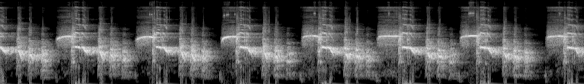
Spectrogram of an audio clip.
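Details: Black francolin call meant to bring the bird to call and excite it: a fast run of loud, grating phrases, each with a clear rising whistle followed by harsh descending rasps, roughly every 0.8 seconds.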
